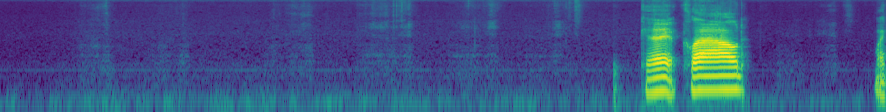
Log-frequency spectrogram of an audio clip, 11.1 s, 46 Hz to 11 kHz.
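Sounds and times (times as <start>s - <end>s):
low room hum: 0.0s - 11.0s
marker rubbing on paper: 1.0s - 2.5s, 3.4s - 7.4s, 10.2s - 10.8s.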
